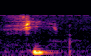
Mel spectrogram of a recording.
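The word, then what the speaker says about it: Φ: Et il se prononce Phi. C'est Phi.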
